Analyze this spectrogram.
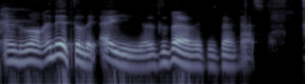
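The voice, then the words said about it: Deliberately bad put-on foreign accent. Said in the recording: “that was a terrible accent.”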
